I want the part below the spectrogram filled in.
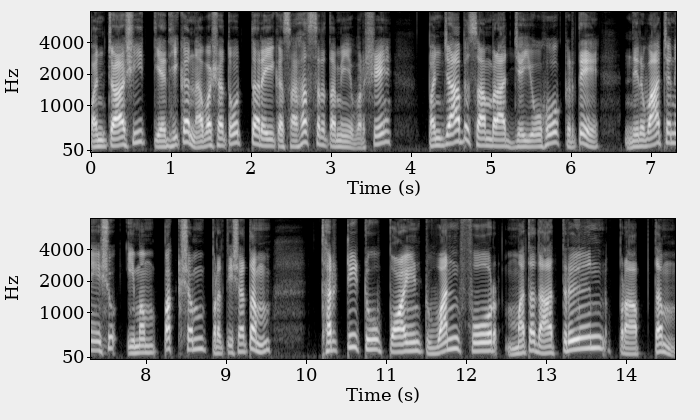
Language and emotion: Sanskrit, neutral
